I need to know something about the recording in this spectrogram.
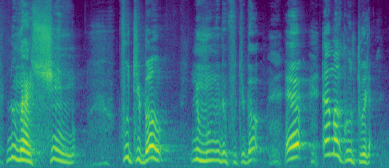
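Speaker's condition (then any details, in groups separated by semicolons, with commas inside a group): Cerebral palsy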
